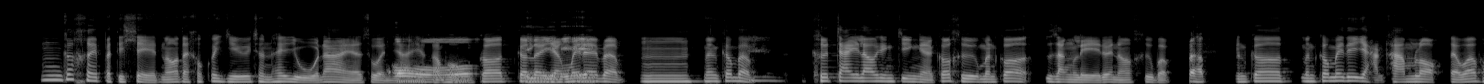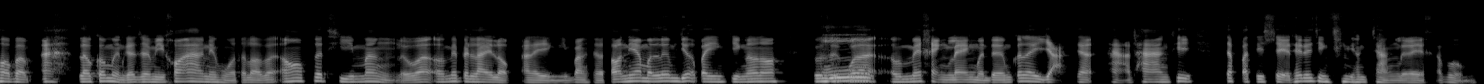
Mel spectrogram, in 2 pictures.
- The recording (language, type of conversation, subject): Thai, advice, ฉันควรรับมืออย่างไรเมื่อเพื่อนๆ กดดันให้ดื่มแอลกอฮอล์หรือทำกิจกรรมที่ฉันไม่อยากทำ?
- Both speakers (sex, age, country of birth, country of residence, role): male, 25-29, Thailand, Thailand, user; male, 30-34, Indonesia, Indonesia, advisor
- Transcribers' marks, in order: none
